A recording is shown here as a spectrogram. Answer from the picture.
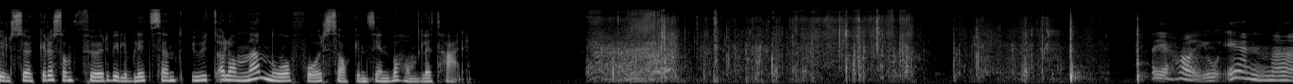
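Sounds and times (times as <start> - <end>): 
speech: 0.0 - 4.8, 11.6 - 12.9
large green folder rustling as pulled out of a backpack: 5.9 - 11.1.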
